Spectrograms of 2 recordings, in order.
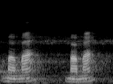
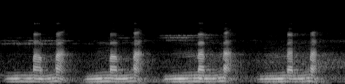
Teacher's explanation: la m la única diferencia que debo hacer es alargar un poquito la pronunciación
